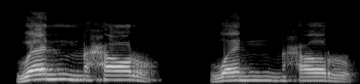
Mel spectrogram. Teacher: ওয়াও নুন জবর ওয়ান, হার ওয়া জবর হার। এই যে নুন সাকিন এর পরে ইজহারের উপর হা আসছে, স্পষ্ট করে পড়তে হবে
